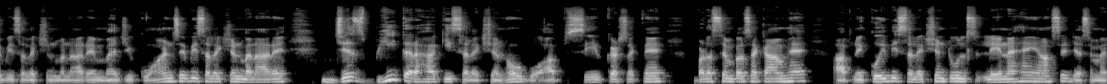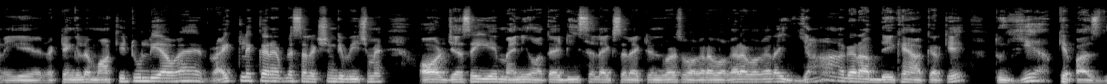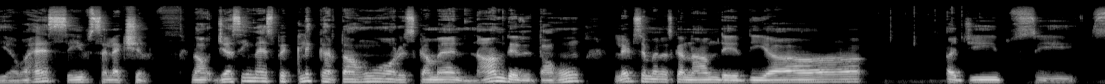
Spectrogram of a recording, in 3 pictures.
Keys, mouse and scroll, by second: 13.1 right click, 24.5 click, 30.5-33.1 typing.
